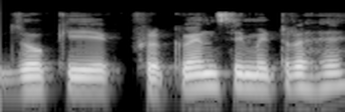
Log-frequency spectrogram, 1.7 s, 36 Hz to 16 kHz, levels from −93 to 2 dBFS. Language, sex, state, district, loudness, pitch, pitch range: Rajasthani, male, Rajasthan, Churu, -18 LUFS, 135 Hz, 120-140 Hz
